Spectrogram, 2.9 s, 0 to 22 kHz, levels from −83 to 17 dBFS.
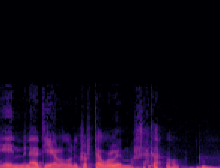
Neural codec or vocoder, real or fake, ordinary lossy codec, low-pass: autoencoder, 48 kHz, 32 numbers a frame, DAC-VAE, trained on Japanese speech; fake; MP3, 48 kbps; 19.8 kHz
